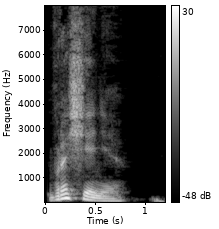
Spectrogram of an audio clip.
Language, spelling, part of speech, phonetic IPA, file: Russian, вращение, noun, [vrɐˈɕːenʲɪje], Ru-вращение.ogg
- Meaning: rotation, revolution (turning around a centre)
